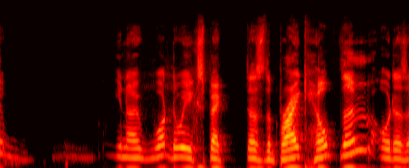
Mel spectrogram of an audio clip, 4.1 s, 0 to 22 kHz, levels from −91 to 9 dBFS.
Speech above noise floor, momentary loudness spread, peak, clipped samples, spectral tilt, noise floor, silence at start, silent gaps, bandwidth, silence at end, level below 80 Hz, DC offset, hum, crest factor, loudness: 36 dB; 10 LU; -16 dBFS; under 0.1%; -4 dB/octave; -72 dBFS; 0 s; none; 16 kHz; 0 s; -72 dBFS; under 0.1%; none; 22 dB; -36 LUFS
